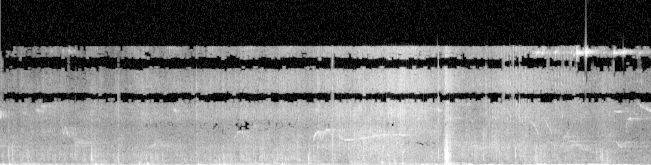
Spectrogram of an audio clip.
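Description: Bicycle tyres crunch over a dirt track.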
